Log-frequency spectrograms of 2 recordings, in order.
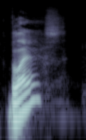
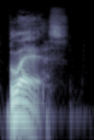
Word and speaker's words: BLXST: The other cast in the running, uh, Brent Faiyaz, Burna Boy, Drake, The Weeknd, and uh, how do you say this name? B L X S T, Blast, Blast.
